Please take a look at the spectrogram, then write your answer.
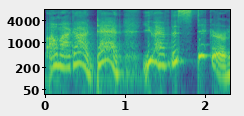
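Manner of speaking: mock shrill, high, swooping child's scream. Retelling how his son reacted on seeing the sticker: imitating Tyler screaming. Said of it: "then he starts screaming".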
